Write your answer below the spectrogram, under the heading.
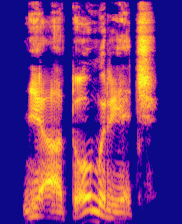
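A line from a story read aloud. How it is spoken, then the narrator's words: Grumbled. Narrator (Russian): пробурчал Кощей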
